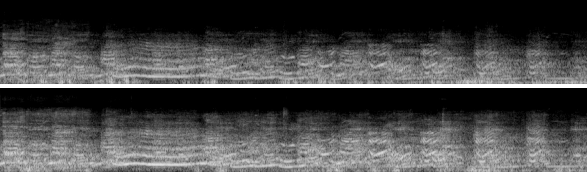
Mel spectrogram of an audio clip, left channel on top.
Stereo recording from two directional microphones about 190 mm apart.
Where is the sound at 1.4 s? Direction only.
60° right (ahead or behind).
